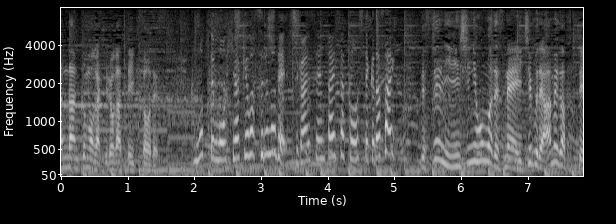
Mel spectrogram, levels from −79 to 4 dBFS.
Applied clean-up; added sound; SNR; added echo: none; Subway, metro, underground + Wind instrument, woodwind instrument; 18 dB; none.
